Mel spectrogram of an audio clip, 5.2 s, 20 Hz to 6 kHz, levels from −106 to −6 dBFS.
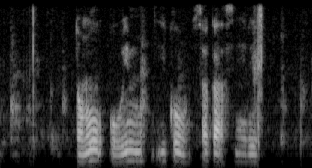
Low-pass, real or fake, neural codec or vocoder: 5.4 kHz; real; none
